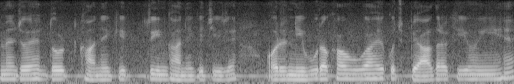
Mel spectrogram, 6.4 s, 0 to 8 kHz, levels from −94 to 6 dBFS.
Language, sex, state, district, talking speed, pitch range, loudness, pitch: Hindi, male, Bihar, Saharsa, 185 wpm, 110-125 Hz, -18 LUFS, 120 Hz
